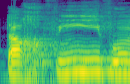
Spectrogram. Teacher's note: یہاں یہ خا ہے تو خا کو پر کر کے پڑھیں گے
